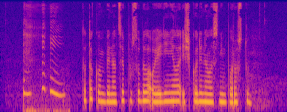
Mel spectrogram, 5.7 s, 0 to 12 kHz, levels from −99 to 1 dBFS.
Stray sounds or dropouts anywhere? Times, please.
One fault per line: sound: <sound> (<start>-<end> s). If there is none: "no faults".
sound: laugh (0.4-1.4 s)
